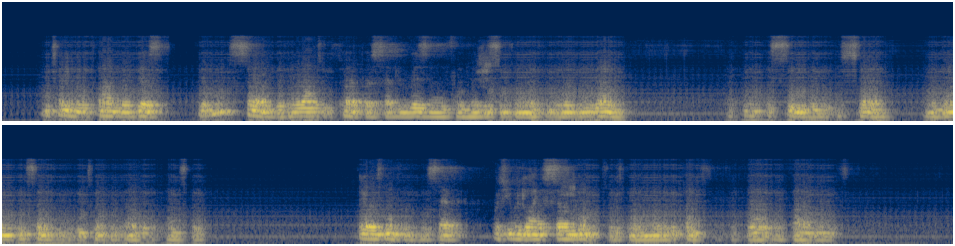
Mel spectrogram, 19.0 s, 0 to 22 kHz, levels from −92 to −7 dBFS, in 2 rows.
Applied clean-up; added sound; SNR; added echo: neural separator model SepFormer DNS4.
